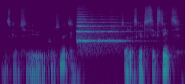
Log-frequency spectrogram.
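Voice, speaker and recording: A man demonstrating music software from a home studio, his voice strained and close to giving out, chatty and self-deprecating with jokey asides. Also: moderate pace. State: strained, nearly losing his voice. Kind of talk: casual product walkthrough.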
